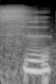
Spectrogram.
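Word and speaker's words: 四: Yeah, cuz in Chinese four is pronounced as s and death in Chinese is s.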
